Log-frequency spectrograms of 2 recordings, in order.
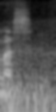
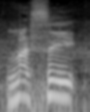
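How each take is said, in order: First: The name is said with one syllable. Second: The name is said with two syllables. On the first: The speaker calls it wrong. "quarante-cinq minutes qu'on le dit mal" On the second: The speaker calls it right. "maintenant on le sait"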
